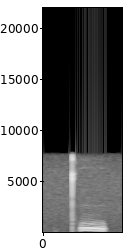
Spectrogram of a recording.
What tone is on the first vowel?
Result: falling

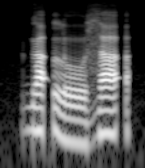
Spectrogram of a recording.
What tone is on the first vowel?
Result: high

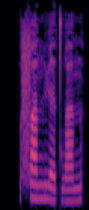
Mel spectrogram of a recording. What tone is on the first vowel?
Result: high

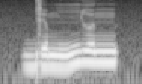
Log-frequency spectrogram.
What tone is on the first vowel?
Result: low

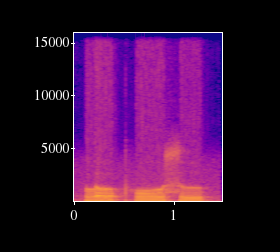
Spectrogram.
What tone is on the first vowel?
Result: falling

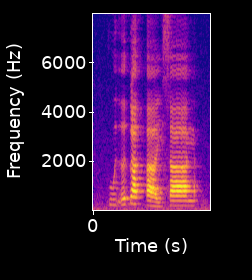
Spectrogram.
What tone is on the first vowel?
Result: rising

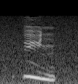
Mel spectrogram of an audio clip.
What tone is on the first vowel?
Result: falling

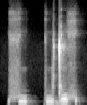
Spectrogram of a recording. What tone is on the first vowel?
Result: low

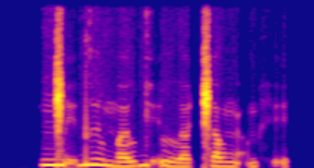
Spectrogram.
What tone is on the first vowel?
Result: high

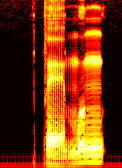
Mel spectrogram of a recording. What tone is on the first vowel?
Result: low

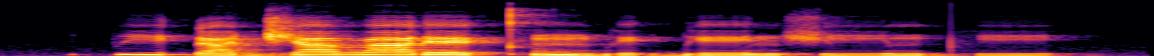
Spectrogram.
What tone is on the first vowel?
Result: falling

